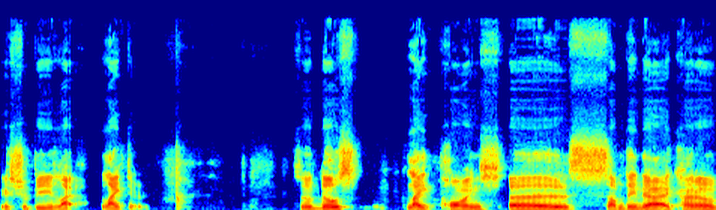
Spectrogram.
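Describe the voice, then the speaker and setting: A man's voice with a dry, close sound and no echo. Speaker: public speaking trainer. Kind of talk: training talk. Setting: video call.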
